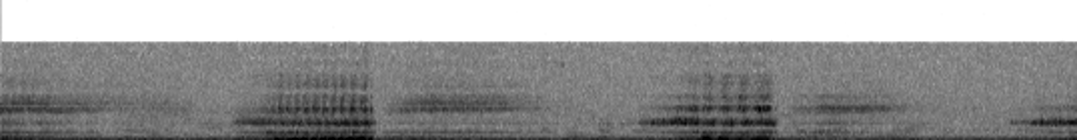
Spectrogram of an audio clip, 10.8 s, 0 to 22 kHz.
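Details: Sleeper whose snoring is loud enough to hear from the next room: two buzzing snores about four seconds apart over steady hiss, near 14 breaths a minute; snoring.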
